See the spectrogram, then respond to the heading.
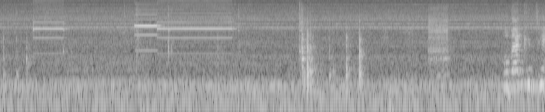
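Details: Two short, high electronic beeps in a quiet room with faint clicks: a dental curing light curing the bonding agent in the deepest part of the prep during a student composite restoration.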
